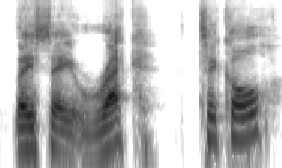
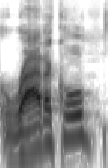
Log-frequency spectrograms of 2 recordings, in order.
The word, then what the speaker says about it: reticle: It's so silly, but they say reticle. They spell it REC, like TIL or something weird, or radical, RADICAL. It's reticle, RETICILE, or LE. So, anyways, it's reticle, not rectical.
